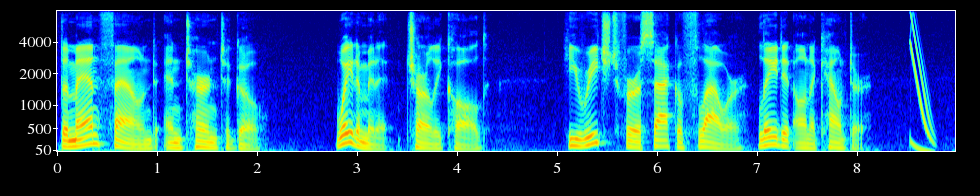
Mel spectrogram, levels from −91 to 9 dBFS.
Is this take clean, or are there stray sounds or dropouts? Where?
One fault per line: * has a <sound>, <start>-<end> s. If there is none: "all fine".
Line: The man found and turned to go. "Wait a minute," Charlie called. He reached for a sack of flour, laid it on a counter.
* has a chirp, 8.5-8.8 s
